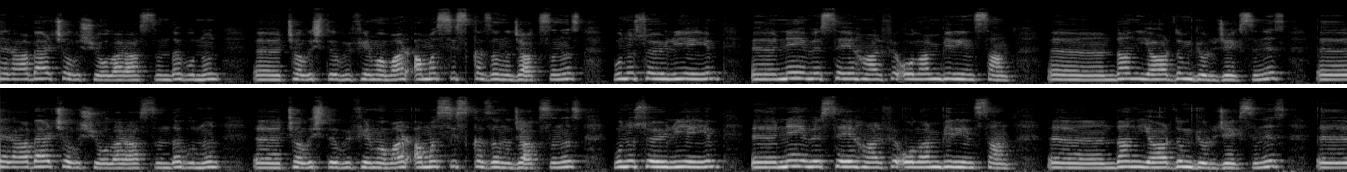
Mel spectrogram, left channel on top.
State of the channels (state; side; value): quieter; left; 4.4 dB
